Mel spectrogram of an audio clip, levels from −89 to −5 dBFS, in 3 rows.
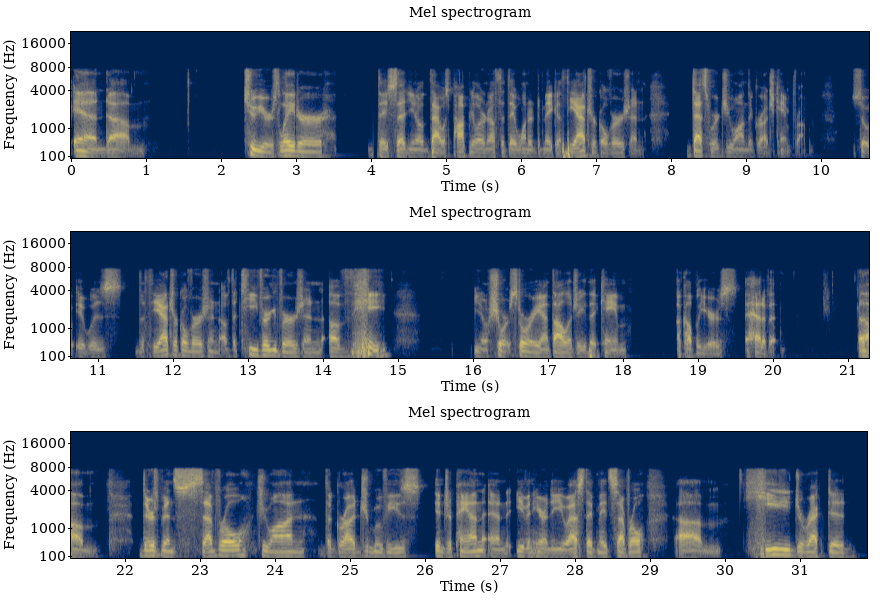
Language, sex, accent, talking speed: English, male, American, 140 wpm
